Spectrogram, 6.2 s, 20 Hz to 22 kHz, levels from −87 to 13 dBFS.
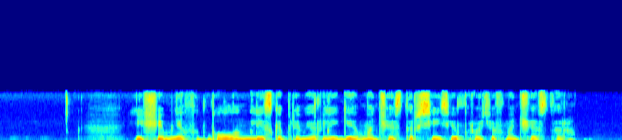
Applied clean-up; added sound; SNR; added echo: none; none; none; none.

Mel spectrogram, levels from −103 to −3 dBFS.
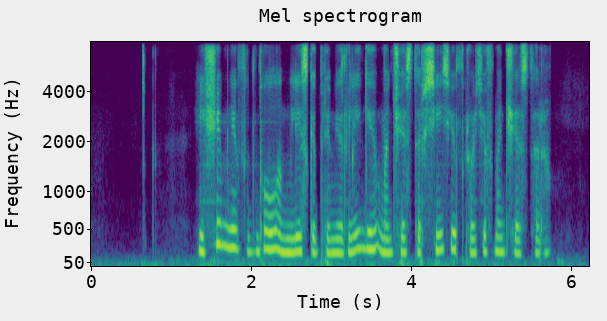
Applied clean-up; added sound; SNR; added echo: neural diffusion model UNIVERSE++.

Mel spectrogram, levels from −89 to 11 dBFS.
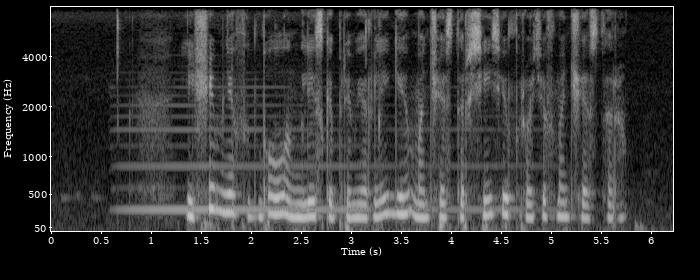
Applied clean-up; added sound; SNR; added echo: none; Bowed string instrument; 17 dB; none.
